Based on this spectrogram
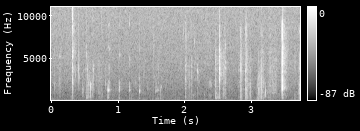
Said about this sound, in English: I'm going to get a drink of water here.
